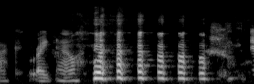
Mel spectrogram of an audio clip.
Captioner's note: woman chuckling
